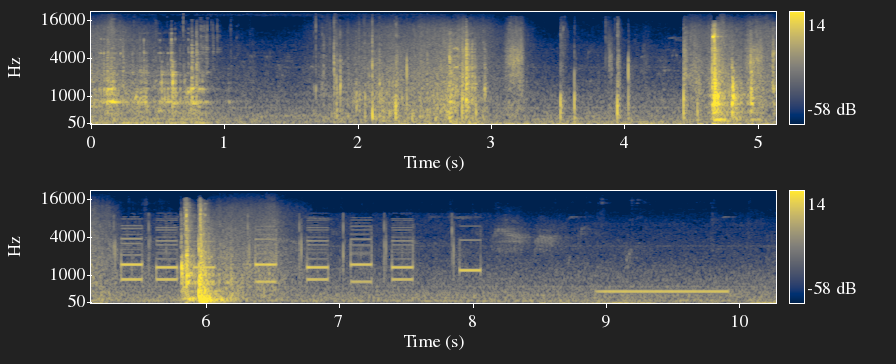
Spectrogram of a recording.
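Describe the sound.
Touch-tone beeps of a telephone being dialed to place a call: a quick run of short, bright paired tones follows clattering handling noises and footstep-like knocks, then a steady, lower single tone hums briefly near the end.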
